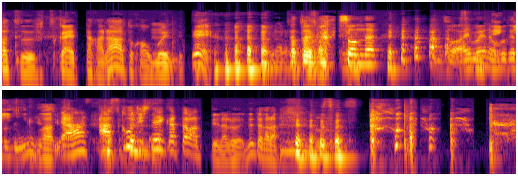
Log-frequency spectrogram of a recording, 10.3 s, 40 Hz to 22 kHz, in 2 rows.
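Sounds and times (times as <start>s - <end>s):
speech: 0.0s - 8.8s
laughter: 2.1s - 4.9s, 7.9s - 10.2s
person gasping between coughs: 7.9s - 8.3s
person choking and coughing: 8.0s - 10.2s.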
